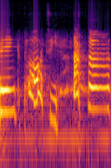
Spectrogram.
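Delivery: teasing, loud, high hooting laugh. Reading a story, a character jeers at another's pink-party invitation, hooting. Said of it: "hooted Darren".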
